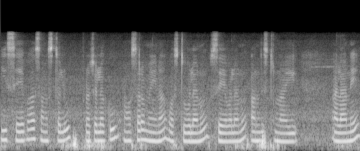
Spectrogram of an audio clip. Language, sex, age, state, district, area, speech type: Telugu, female, 45-60, Andhra Pradesh, West Godavari, rural, spontaneous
